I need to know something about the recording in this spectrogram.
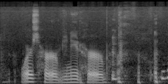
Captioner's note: chuckle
